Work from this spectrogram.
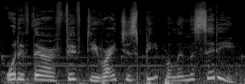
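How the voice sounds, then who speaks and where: A man's voice: sits high, animated, fast, gravelly, darkish tone, voice pushed up. A man voicing an old male patriarch who humbly pleads and bargains, with music behind. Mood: pleading. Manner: earnest, imploring.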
